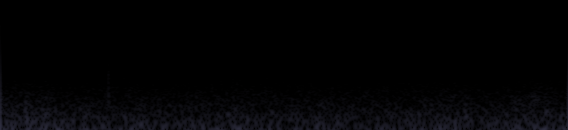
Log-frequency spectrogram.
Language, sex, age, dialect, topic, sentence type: Chhattisgarhi, male, 56-60, Eastern, banking, question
